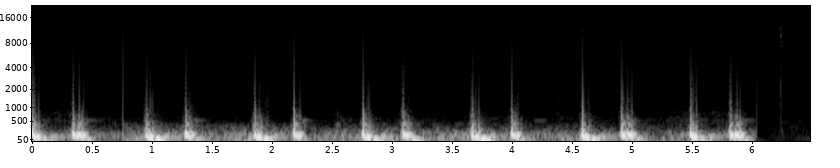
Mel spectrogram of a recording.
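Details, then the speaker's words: Normal heart auscultation with regular lub-dub sounds at about 66 beats a minute, first without variation, then with physiological splitting of the second sound (S2) on inspiration from delayed pulmonary valve closure. "O vídeo a seguir demonstra a auscuta normal sem variação e demonstra também essa auscuta com esse desdobramento da B2."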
